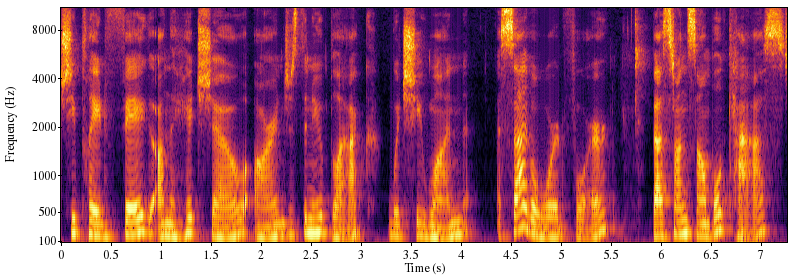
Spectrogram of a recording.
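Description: A woman with an ordinary speaking voice and a fairly low pitch talks at a fairly slow pace with lively intonation. The recording is very clean, the background silent. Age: 50s. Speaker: podcast host. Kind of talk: interview.

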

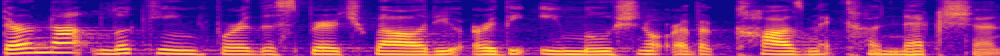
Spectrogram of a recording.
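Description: On a very clean recording with a silent background, a woman at medium pitch speaks in an animated tone at a moderate pace. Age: 40s. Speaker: podcast host and adult film performer. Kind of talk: casual chat.

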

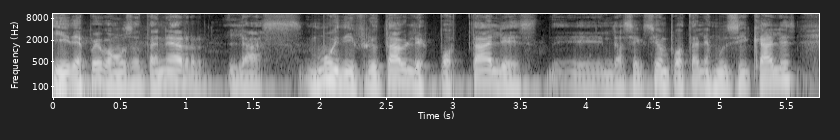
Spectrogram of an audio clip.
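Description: A man's somewhat breathy, medium-pitched voice with a Rioplatense accent, fairly even intonation and a fairly slow pace. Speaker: radio host. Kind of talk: radio show. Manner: halting.

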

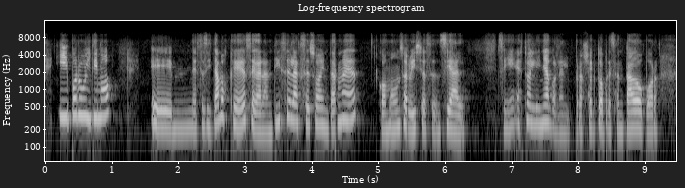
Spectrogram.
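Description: A woman speaks in a plain, everyday voice at a fairly high pitch. Her intonation is lively and her pace moderate. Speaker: economist. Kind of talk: economic commentary column. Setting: sent via WhatsApp.

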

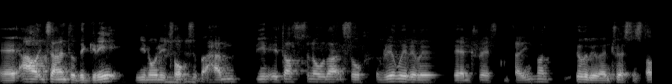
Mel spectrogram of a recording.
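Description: In a Scottish accent, a man talks at a very fast pace with monotone, flat intonation. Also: medium pitch for a man. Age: 40s. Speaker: podcast host. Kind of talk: casual interview.

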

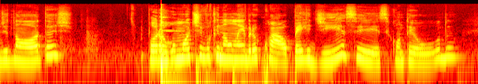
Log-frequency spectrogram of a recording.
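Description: A woman's fairly high voice at a moderate pace, over noticeable background noise. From northern Brazil, Belém do Pará. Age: 30s. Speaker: singer-songwriter and music teacher. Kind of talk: casual interview chat.

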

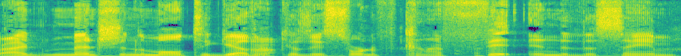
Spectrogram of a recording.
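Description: A man's fairly low voice at a very fast pace, with very wide pitch swings, on a very clean recording with a silent background. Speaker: podcast host. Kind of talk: casual chat.

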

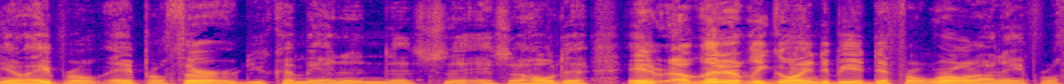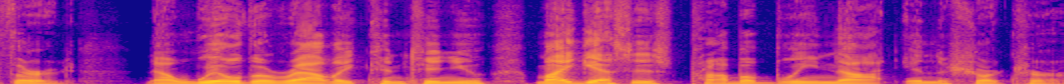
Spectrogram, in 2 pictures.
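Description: A man with an American accent speaks in a plain, everyday voice at a fairly quick pace, medium in pitch with ordinary pitch variation. The recording is very clean, dry and close, with no echo and a silent background. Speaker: radio show host, financial advisor. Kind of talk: casual chat on a radio show. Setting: studio radio show. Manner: joking, relaxed.

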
